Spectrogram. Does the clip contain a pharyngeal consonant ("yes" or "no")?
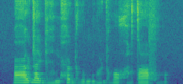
yes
